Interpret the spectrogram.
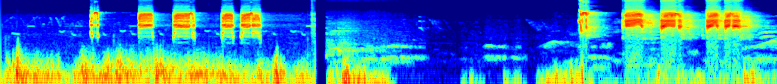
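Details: Black francolin calling twice, each time a quick series of four or five grating, buzzy high notes, with low rustling noise between the phrases.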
